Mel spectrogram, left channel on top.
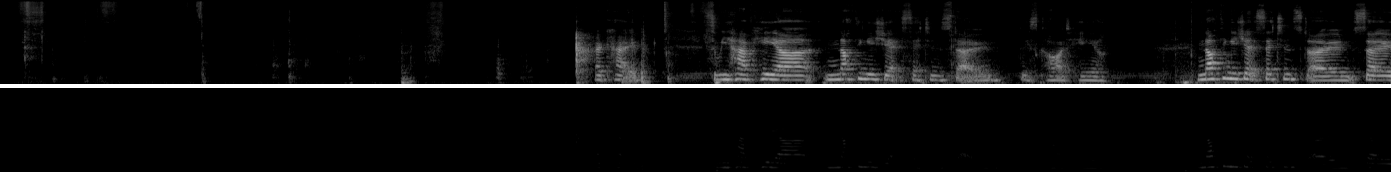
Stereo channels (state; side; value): quieter; right; 39.1 dB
